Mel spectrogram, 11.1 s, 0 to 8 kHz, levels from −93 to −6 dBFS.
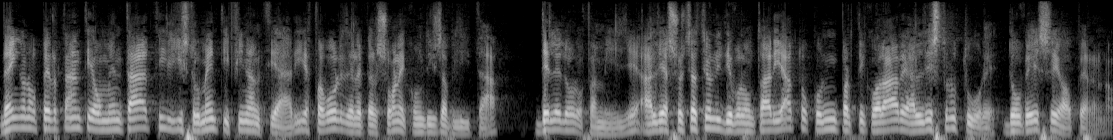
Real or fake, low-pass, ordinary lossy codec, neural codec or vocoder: real; none; none; none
